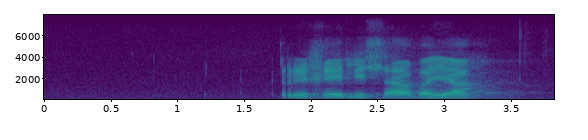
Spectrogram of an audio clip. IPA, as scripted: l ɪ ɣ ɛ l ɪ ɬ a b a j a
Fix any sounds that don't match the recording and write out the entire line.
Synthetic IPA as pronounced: r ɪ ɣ ɛ l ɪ ɬ a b a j a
